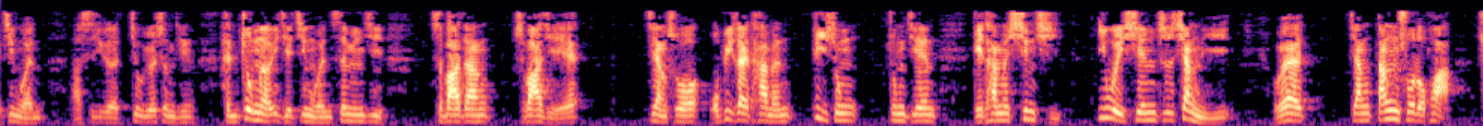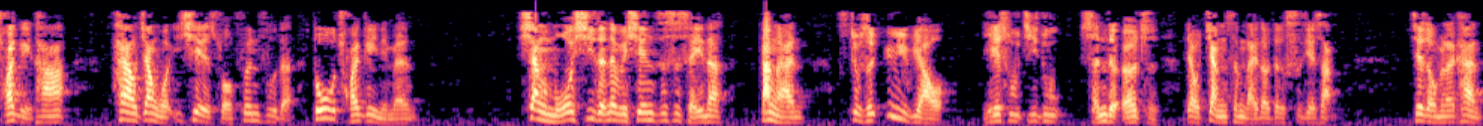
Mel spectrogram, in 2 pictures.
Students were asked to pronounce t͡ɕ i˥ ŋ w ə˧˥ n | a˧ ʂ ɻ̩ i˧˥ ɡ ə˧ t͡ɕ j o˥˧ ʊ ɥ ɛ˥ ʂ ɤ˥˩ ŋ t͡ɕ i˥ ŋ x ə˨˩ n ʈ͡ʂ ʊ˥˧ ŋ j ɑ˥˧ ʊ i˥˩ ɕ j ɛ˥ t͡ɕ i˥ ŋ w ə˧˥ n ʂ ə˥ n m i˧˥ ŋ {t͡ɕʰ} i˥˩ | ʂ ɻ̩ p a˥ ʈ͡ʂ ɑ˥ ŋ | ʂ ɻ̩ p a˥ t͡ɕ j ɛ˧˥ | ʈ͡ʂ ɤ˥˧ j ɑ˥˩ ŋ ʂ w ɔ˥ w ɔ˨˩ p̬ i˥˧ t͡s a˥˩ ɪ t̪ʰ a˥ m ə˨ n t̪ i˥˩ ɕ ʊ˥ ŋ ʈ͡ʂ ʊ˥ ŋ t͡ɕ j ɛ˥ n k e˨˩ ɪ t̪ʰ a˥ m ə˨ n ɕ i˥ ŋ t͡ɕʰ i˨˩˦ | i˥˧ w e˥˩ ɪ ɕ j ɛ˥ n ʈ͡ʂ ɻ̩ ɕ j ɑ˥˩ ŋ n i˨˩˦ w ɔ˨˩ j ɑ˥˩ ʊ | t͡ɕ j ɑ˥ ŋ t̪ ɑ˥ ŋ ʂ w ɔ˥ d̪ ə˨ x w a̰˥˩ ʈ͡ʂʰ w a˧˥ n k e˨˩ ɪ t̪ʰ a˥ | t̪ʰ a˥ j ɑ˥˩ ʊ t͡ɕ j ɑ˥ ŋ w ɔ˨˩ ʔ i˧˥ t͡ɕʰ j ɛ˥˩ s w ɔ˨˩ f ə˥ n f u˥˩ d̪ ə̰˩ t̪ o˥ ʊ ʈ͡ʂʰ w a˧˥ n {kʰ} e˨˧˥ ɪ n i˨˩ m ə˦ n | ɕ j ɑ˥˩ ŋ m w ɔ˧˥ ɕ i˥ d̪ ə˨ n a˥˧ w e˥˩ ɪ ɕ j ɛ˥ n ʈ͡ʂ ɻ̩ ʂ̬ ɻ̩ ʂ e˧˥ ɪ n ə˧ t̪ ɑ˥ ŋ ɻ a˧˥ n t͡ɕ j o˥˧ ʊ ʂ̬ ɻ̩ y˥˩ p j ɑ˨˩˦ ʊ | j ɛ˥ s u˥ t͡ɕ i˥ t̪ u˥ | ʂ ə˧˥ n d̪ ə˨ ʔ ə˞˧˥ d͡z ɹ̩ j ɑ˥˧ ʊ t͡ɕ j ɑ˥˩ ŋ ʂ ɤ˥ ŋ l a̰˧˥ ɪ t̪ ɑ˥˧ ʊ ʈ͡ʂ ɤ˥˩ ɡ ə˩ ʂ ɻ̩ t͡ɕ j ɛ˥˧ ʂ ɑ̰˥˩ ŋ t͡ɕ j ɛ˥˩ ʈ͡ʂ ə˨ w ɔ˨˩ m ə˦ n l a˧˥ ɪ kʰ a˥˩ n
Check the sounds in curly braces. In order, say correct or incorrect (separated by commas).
incorrect, incorrect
